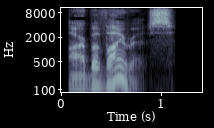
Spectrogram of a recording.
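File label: "arbovirus", British English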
